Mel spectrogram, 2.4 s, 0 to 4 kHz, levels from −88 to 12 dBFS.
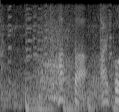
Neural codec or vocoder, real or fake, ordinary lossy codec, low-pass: none; real; none; 3.6 kHz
